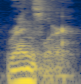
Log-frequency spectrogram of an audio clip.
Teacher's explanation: Or I've even heard locals who've lived there for 50, 60 years, they've come up with Rensselaer, almost a Z on the S's there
